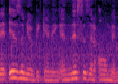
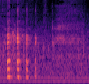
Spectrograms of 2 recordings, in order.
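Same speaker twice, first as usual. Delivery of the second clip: a short surprised laugh, airy and high; real amused chuckle; breathy high laugh; 7 semitones higher than usual. Real, not acted. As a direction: let a quick startled laugh escape. Laughs at flipped card.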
